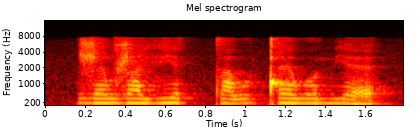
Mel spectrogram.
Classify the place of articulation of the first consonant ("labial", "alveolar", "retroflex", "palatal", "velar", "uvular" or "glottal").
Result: retroflex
